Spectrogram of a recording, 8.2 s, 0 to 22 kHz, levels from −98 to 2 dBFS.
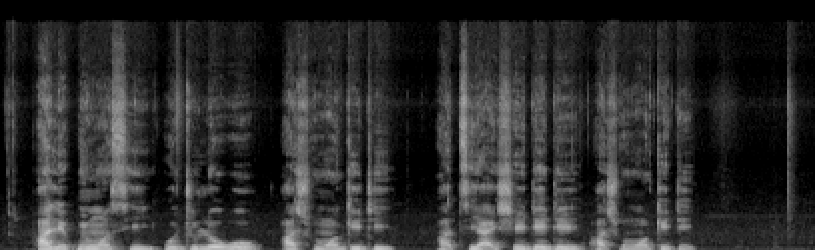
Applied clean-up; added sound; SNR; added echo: none; none; none; none.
